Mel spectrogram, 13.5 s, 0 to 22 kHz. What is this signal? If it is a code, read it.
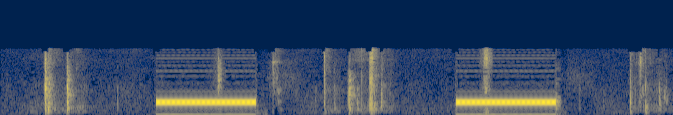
Ringback tone (North America), 440 + 480 Hz.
